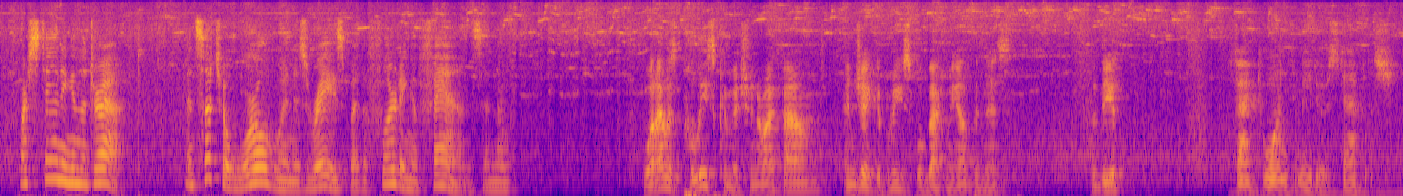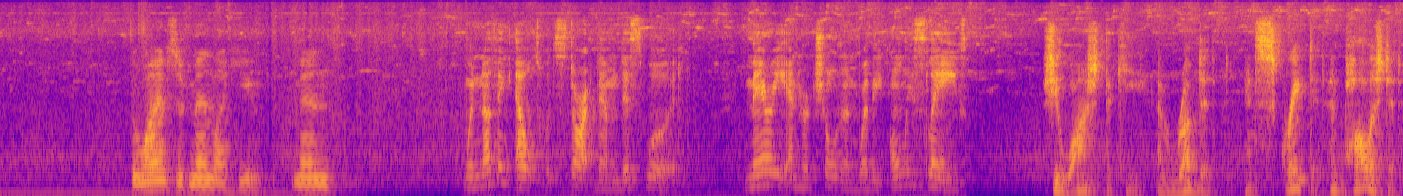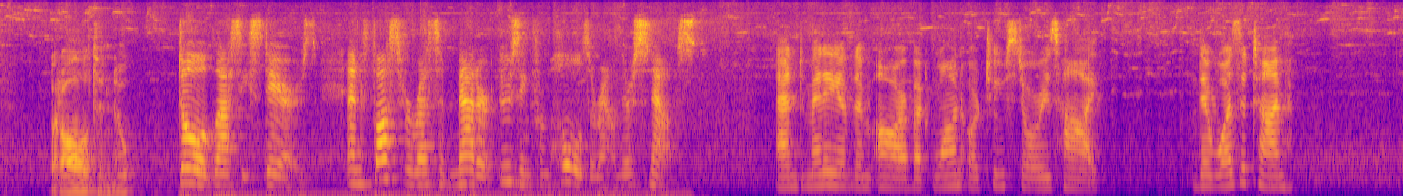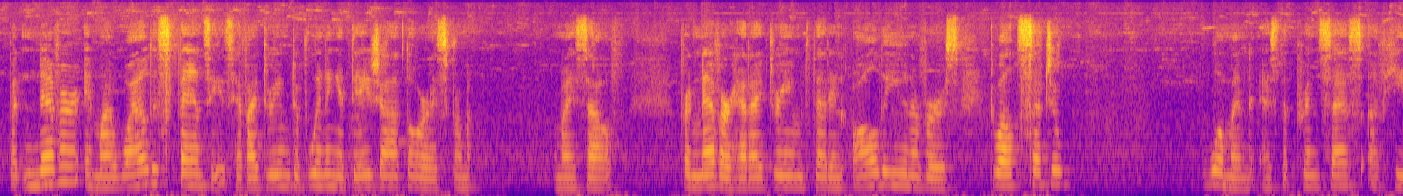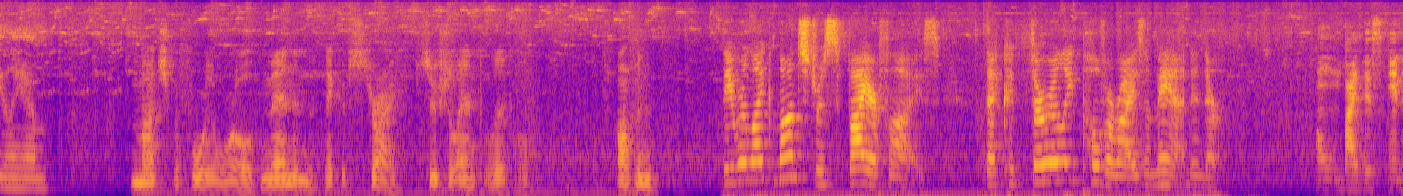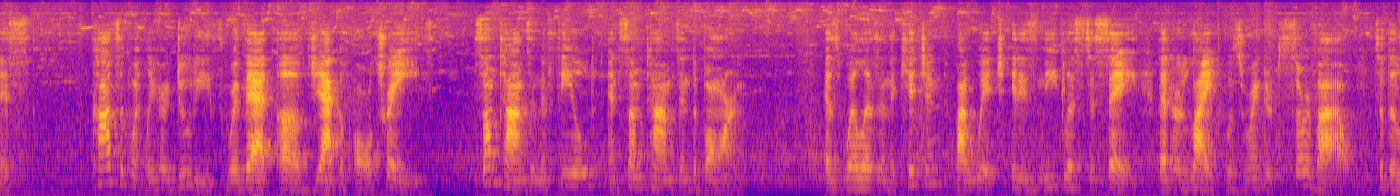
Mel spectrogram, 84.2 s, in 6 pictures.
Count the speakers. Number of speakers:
8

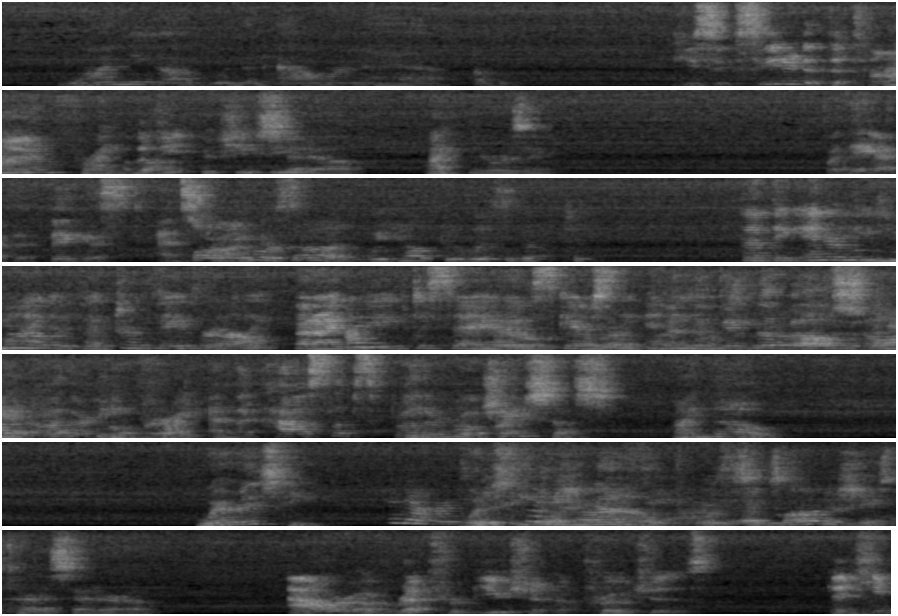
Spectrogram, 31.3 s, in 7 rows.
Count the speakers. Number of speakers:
8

